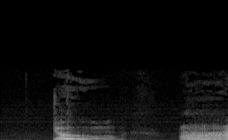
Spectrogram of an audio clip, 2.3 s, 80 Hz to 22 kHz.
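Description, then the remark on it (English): A person vocally imitates the 1954 Godzilla roar, as heard in Shin Godzilla: a loud, drawn-out growling cry that falls in pitch, a brief pause, then a second rough, raspy roar that runs to the end. “Like that 1954 roar with the big black screen with white letters, Shin Godzilla.”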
